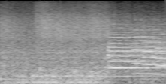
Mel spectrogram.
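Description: Street noise, then about a second and a half in a loud wind instrument of the procession music comes in, holding steady notes.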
